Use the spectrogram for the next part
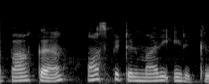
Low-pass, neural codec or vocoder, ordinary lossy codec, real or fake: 7.2 kHz; vocoder, 22.05 kHz, 80 mel bands, WaveNeXt; none; fake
